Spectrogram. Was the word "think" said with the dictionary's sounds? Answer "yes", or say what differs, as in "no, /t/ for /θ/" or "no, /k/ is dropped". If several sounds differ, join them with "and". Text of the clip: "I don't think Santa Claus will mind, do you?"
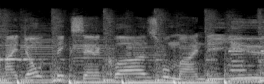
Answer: yes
